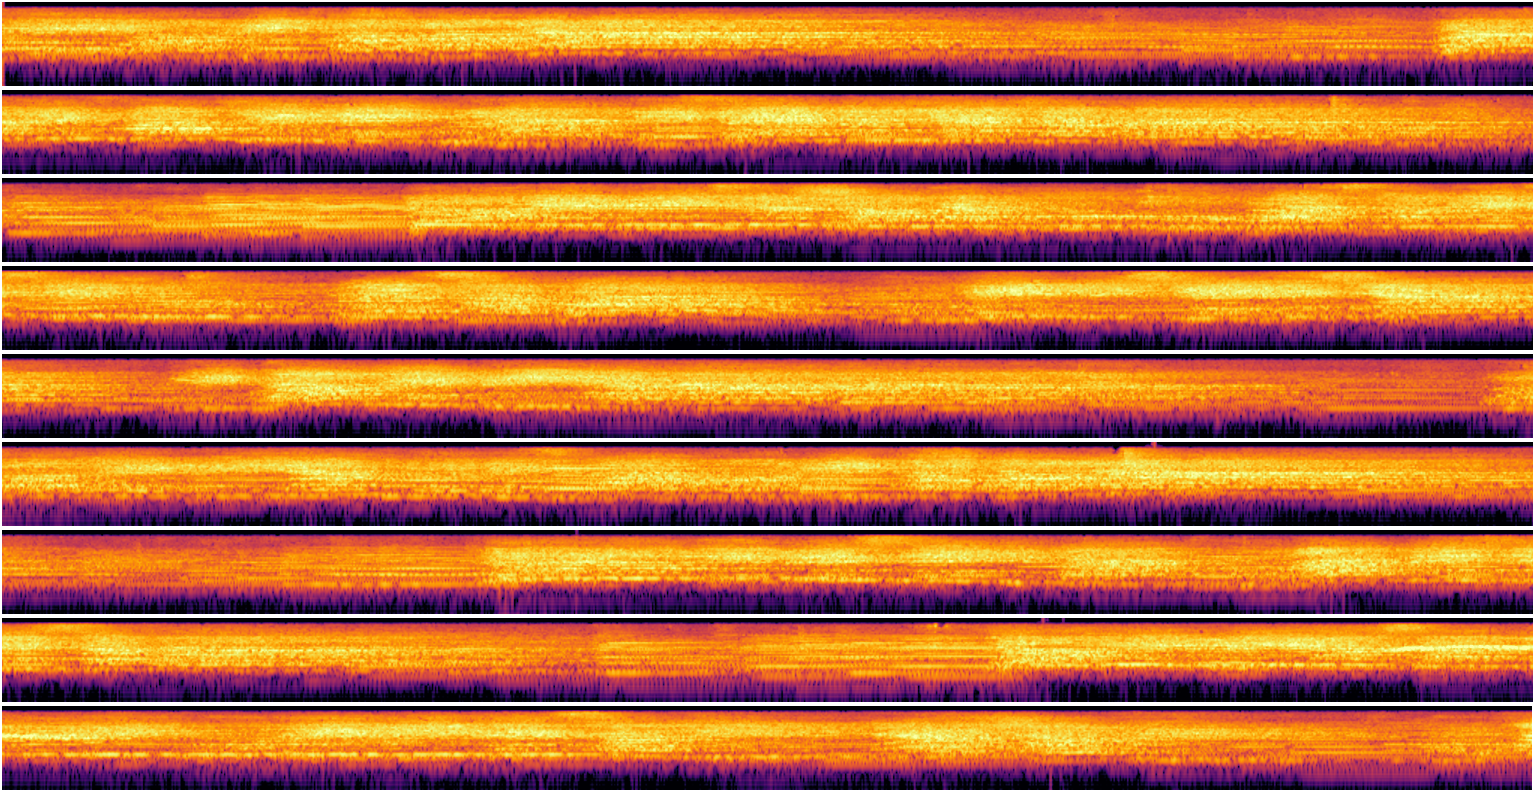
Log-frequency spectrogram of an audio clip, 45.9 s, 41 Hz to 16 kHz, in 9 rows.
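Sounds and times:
children's choir singing: 0:00.0 - 0:45.9.

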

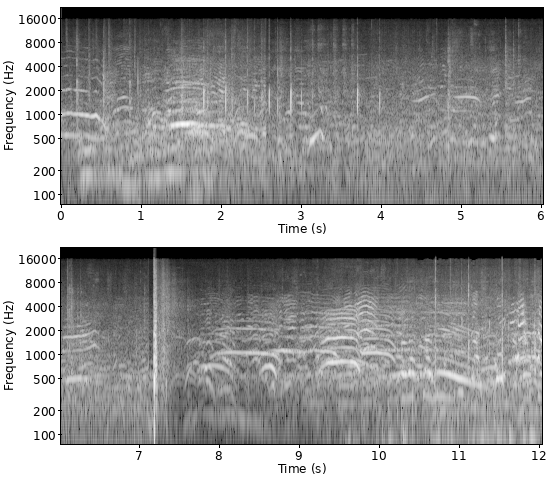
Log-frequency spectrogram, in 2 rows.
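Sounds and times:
sharp bang: 0:07.2 - 0:07.6
children shouting and cheering: 0:07.6 - 0:12.0.

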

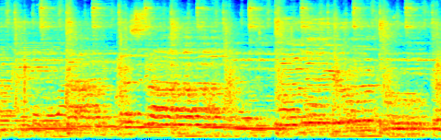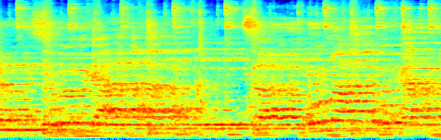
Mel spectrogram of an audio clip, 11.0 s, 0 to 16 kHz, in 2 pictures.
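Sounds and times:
choir singing a hymn: 0:00.0 - 0:11.0
instrumental accompaniment: 0:00.0 - 0:11.0.

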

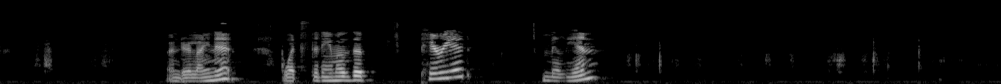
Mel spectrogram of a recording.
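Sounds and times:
pen scratching on paper: 0:00.3 - 0:01.2, 0:06.2 - 0:10.0.

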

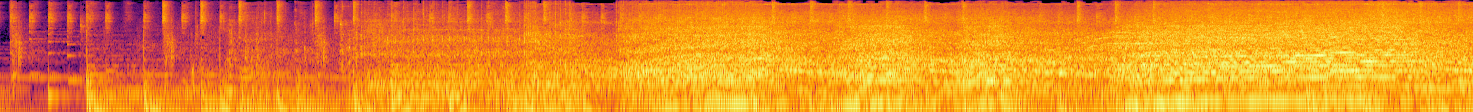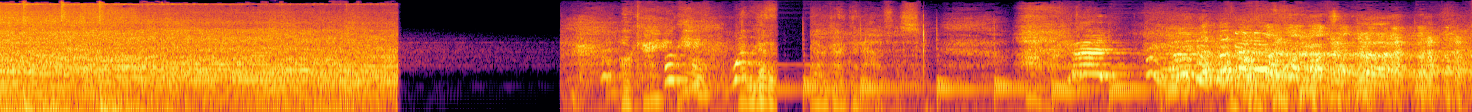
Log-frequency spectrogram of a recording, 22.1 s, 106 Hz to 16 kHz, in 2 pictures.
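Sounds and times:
background music with bass: 0:00.0 - 0:14.0
chainsaw engine revving: 0:01.8 - 0:14.1.

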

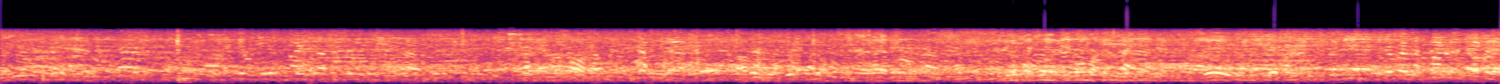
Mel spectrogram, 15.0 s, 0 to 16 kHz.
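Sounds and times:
overlapping chatter of people: 0:00.0 - 0:15.0.

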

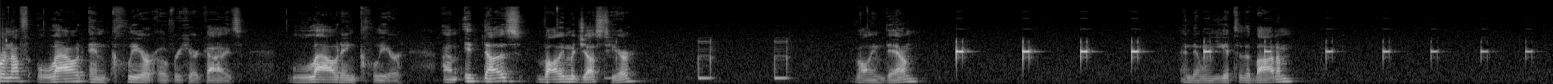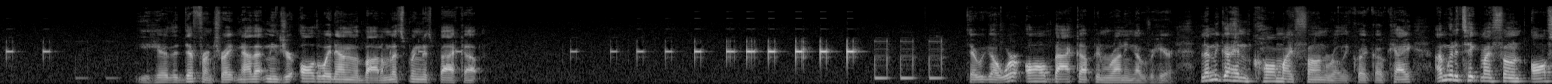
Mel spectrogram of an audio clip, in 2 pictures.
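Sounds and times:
short high beeps: 0:21.2 - 0:25.0.

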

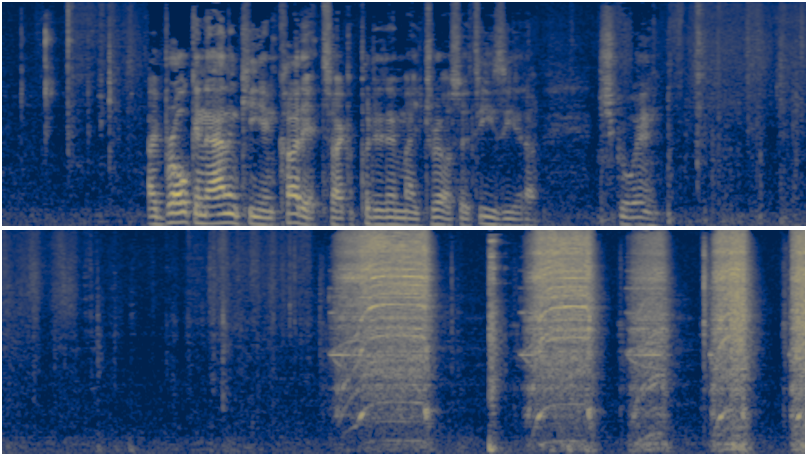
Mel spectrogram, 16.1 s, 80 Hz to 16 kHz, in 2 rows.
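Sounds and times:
cordless drill driving a screw: 0:11.2 - 0:12.4, 0:13.2 - 0:16.0.

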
